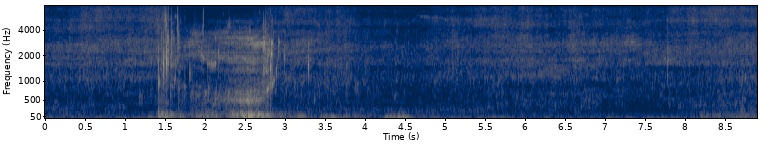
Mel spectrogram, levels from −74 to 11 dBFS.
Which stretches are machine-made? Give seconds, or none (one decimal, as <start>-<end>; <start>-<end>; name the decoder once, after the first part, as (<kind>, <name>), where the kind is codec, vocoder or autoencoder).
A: none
